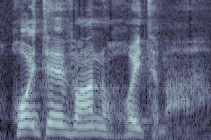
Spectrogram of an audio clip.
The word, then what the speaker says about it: Hoyte van Hoytema: How do you pronounce the name again? Hoyte van Hoytema.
